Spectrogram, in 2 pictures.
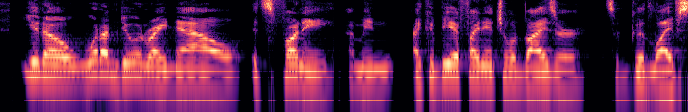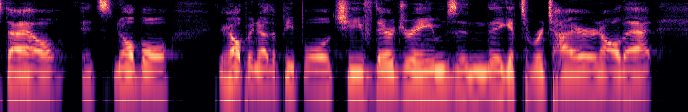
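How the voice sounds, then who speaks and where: A man with an American accent speaks at a fairly high pitch, with fairly even intonation, hardly any pauses, and a dry, close sound free of echo. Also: fairly quick pace. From US Midwest, St. Louis, Missouri. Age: 40s. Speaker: entrepreneur, wealth tech CEO. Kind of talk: casual interview chat.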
